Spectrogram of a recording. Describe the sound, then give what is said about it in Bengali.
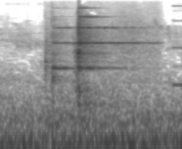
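A doorbell rings as a bright, chiming tone. It starts with one strike, then a sharper second strike, then rings steadily before stopping. “পরদিন সকালে ডোরবেলের তারস্বরে চিৎকারে ঘুম ভাঙলো”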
